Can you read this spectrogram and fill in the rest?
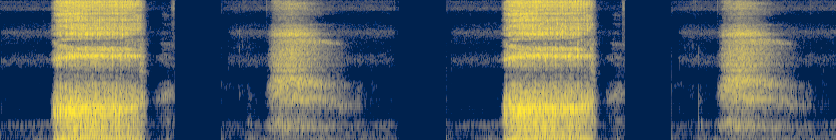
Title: Dinosaur Minion will Snore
